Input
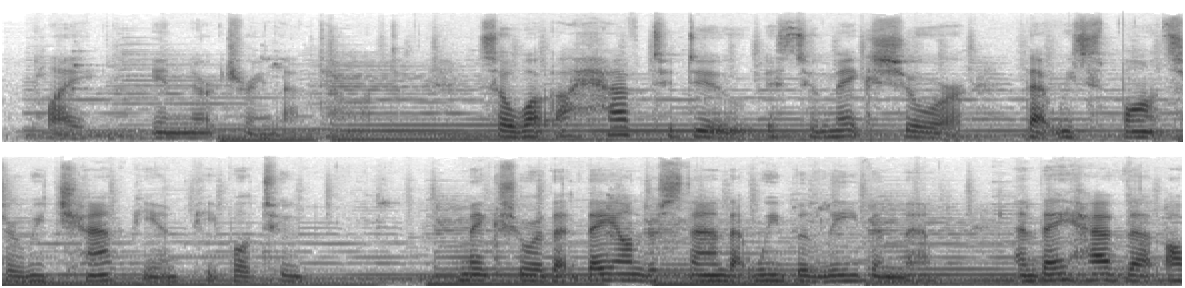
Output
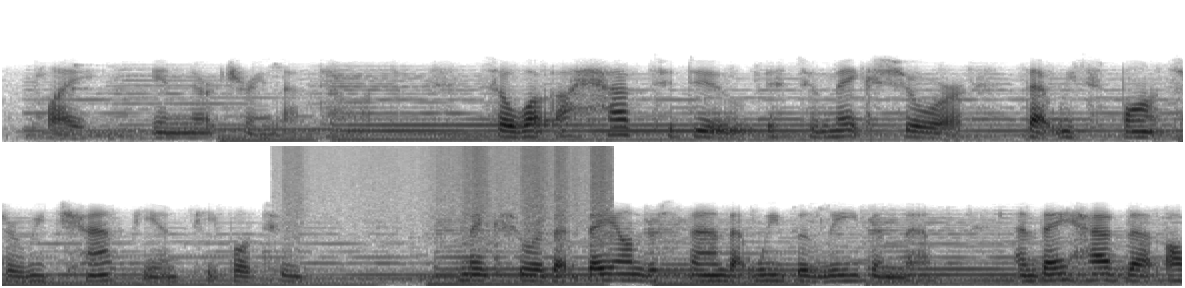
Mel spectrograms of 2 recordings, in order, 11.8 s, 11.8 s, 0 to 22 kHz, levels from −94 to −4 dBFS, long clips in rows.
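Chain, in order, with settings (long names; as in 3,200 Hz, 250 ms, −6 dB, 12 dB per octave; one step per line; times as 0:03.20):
Butterworth low-pass 3,000 Hz 72 dB per octave
parametric band 500 Hz +10.5 dB 1.7 octaves
0:07.24–0:08.95: noise that follows the level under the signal 11 dB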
